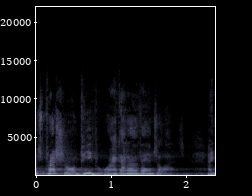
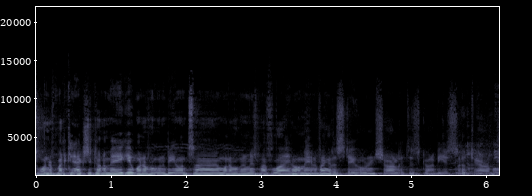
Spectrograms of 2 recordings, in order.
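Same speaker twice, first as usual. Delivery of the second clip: mock fretting; faster than usual. Traveler worrying about a connection, mock fretful grumbling. Voices a fretting airline passenger.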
